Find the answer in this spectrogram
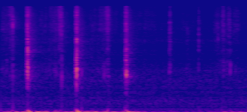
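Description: Tarot deck being shuffled by hand: a run of sharp card slaps, about four a second, that stops about a second and a half in.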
